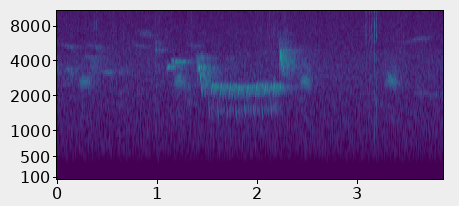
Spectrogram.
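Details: Common nightingale in river wetlands along the Rhine, south Germany, holding one long, even, slightly buzzy note for about a second, with a few soft, scattered high notes before and after.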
